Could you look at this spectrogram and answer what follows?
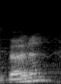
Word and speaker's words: Verdun: forward where he did where I'm blue it's pronounced Verdun we say which was the first city that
